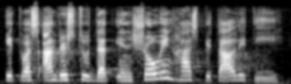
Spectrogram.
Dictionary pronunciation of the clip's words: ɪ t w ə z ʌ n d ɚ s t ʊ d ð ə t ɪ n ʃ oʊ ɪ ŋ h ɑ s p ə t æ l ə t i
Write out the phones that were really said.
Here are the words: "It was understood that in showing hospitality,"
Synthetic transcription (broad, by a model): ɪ t w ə s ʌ n d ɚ s t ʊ d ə t ɪ n ʃ oʊ ɪ ŋ h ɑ s p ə t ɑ l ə t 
